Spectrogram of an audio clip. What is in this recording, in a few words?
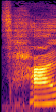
"can2", Chinese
